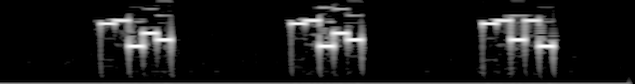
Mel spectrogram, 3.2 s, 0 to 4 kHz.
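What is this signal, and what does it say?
Five-tone selective call (ZVEI), heard as quick runs of five tones, tones of about 70 ms. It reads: 89153 89153 89391
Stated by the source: ZVEI five-tone selective call received by SDR.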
